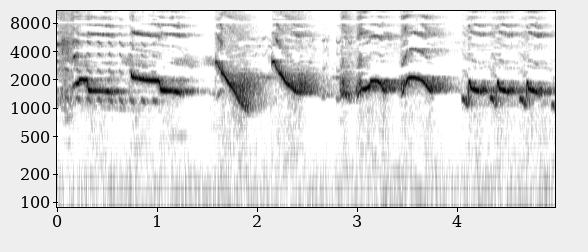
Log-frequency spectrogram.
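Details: Black-throated laughingthrush singing while dancing, used to train young birds to sing quickly: clear sustained whistles stepping up and down, two steep downward-swooping notes, then wavering flute-like phrases.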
